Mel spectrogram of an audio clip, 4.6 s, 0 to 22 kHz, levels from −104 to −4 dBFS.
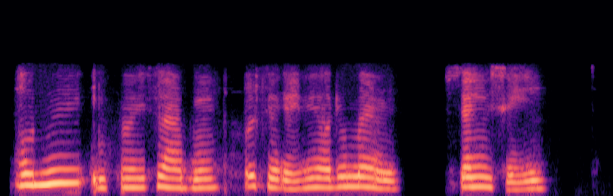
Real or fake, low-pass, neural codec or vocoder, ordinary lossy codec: fake; 5.4 kHz; codec, 44.1 kHz, 1.7 kbps, Pupu-Codec; Opus, 32 kbps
